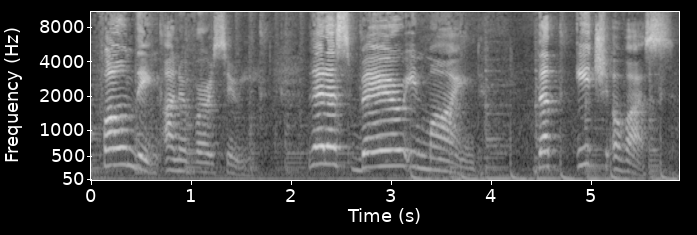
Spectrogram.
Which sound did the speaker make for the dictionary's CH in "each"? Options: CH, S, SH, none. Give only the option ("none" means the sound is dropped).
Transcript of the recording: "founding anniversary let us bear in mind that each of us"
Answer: CH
